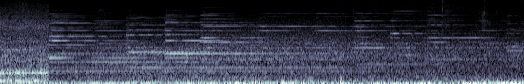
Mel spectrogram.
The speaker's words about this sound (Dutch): Ja, je hoort het hè, het geluid van de burcht. Het onmiskenbare klokkenspel van het voormalige gemeentehuis.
